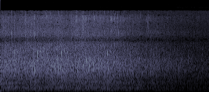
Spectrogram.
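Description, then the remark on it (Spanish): An audience applauds for the Lord in the afternoon, a dense, steady wash of clapping that holds level, then gradually fades away over the last second or so; no voices are heard. “Dele un aplauso al Señor, por favor, en esta tarde.”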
